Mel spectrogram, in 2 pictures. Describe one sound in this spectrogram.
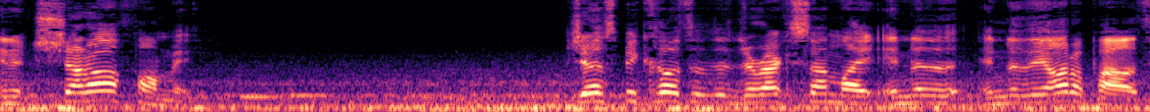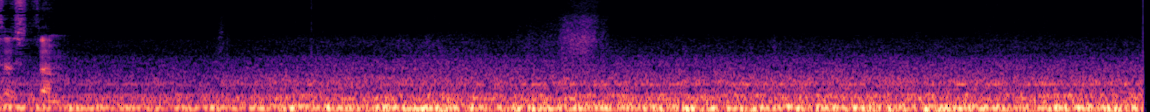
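A car's tyres rumble steadily on the road, heard from inside.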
